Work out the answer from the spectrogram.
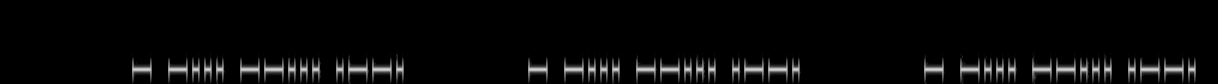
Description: Morse code, heard as a keyed tone, about 21 wpm, 700 Hz. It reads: TB7P TB7P TB7P
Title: DXCC-100 Call Signs - 4 Characters - Repeated 3x - 20wpm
